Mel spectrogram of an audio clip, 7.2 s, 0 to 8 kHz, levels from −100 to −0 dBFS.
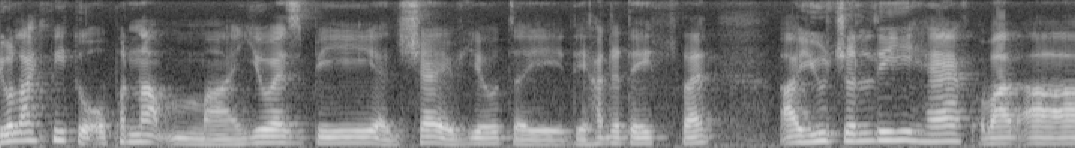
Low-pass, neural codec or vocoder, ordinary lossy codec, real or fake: none; none; none; real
